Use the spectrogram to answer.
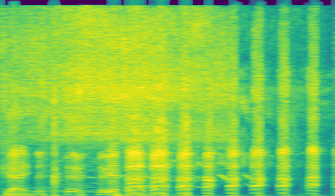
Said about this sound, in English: Okay. yeah, we got the spray right here too as well.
